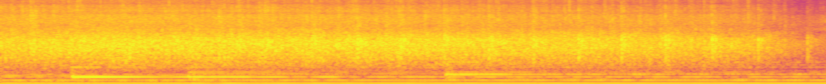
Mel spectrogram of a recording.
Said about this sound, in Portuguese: Amém? Vamos aplaudir a Jesus então por isso?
